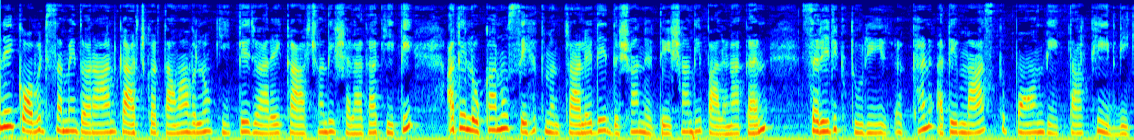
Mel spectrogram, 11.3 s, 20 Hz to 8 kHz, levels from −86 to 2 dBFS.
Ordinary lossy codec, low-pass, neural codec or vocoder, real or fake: none; 7.2 kHz; codec, 16 kHz, 16 kbps, FreqCodec, larger model; fake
